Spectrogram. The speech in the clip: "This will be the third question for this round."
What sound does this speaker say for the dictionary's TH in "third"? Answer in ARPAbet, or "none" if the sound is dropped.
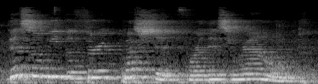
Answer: TH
